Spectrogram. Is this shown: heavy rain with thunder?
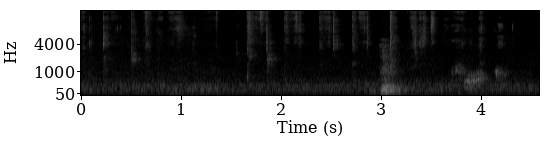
no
